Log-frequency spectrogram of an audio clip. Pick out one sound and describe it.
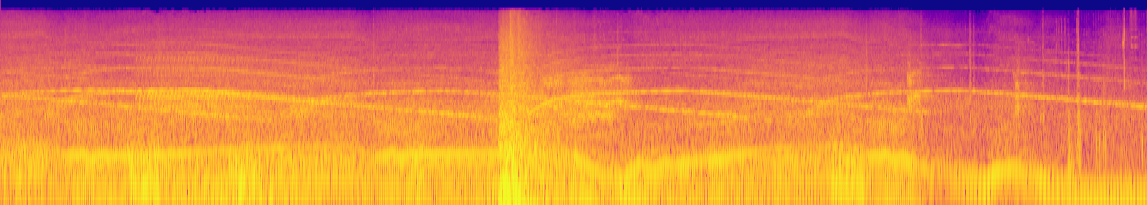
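A car engine roars and hums steadily as the car drives.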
